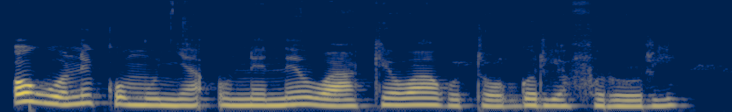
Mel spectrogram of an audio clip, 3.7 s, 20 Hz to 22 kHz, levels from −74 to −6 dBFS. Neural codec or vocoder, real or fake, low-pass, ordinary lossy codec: none; real; none; none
